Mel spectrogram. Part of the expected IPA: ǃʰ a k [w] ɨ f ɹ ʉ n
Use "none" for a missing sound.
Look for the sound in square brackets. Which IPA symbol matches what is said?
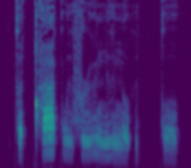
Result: w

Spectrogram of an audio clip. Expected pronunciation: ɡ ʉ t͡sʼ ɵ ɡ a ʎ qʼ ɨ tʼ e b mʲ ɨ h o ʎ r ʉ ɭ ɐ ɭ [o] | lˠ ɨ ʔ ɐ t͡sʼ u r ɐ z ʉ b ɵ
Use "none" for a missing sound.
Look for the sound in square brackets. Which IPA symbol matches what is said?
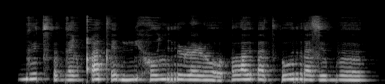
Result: o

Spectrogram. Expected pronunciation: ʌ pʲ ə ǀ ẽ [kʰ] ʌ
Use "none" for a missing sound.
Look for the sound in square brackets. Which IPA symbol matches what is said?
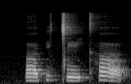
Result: kʰ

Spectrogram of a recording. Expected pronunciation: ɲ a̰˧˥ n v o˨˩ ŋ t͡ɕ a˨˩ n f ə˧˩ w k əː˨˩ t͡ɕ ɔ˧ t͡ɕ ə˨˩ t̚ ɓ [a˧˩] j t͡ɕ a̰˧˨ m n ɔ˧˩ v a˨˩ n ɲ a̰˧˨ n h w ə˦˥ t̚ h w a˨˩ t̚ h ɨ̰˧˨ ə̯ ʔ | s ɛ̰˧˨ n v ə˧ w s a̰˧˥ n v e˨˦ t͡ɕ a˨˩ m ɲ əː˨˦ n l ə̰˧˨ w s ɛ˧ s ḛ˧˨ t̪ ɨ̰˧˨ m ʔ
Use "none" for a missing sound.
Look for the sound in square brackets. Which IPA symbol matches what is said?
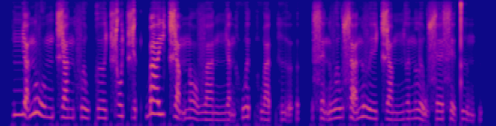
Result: a˧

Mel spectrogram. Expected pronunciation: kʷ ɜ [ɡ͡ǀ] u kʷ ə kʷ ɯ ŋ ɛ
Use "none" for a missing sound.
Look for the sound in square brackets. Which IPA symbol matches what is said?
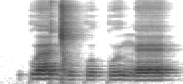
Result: ɡ͡ǀ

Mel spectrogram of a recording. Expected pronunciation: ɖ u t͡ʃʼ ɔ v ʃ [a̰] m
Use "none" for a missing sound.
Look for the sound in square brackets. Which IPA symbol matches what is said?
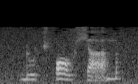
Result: a̰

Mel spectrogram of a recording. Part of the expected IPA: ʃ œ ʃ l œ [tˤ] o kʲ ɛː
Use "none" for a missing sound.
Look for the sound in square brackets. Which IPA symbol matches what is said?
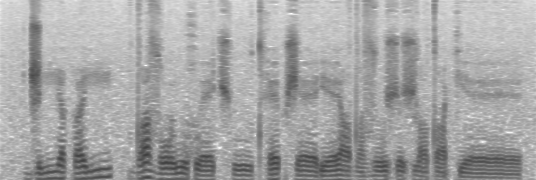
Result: tˤ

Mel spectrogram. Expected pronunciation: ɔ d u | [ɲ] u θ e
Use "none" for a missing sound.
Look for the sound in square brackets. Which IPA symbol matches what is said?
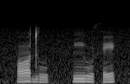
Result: ɲ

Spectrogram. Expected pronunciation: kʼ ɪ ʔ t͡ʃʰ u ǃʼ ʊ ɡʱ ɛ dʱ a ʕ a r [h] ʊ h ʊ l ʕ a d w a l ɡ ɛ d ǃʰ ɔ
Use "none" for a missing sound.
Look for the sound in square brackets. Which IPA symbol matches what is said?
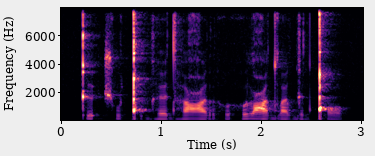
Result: h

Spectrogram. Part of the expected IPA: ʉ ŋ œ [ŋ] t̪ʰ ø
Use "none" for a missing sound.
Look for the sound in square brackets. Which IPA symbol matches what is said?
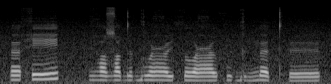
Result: none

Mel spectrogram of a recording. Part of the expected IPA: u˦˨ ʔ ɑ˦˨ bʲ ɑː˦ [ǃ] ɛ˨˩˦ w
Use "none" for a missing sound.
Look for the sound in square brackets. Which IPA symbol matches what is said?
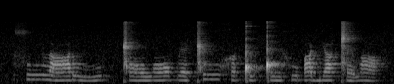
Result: ǁ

